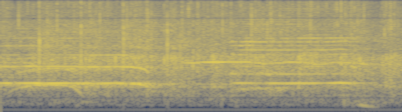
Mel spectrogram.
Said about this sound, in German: Komm wir nochmal einen Applaus für unser Production-Team, das ist der Hammer.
